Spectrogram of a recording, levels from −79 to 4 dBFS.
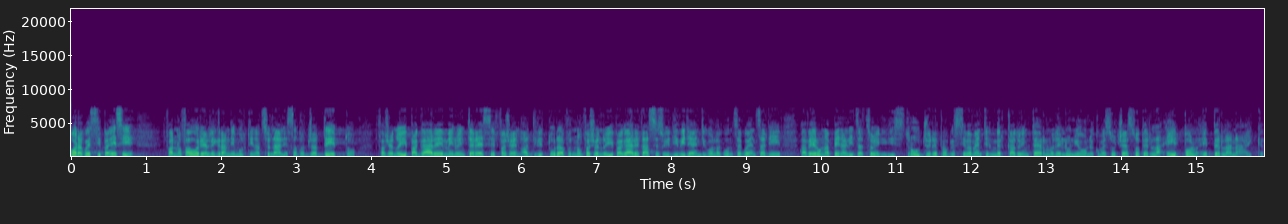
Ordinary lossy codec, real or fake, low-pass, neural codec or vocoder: none; fake; 7.2 kHz; codec, 16 kHz, 8 kbps, FreqCodec, larger model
